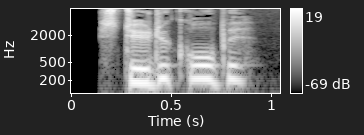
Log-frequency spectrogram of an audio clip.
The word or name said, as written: støttegruppe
